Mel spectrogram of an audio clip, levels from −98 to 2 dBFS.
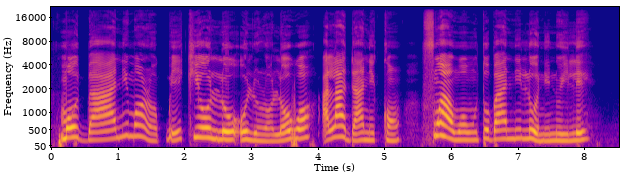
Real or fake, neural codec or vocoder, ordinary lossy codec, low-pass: fake; vocoder, 44.1 kHz, 128 mel bands every 256 samples, BigVGAN v2; none; 19.8 kHz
